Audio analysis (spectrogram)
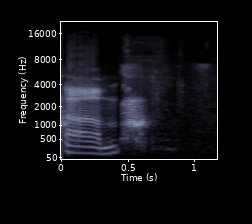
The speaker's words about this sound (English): And that's my gal. Hey, I think she's barking at the pool guy.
